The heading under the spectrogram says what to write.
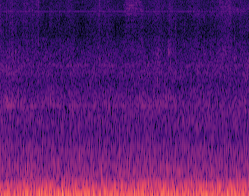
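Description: Steady, loud low rumble heard from inside the carriage of a Shinkansen Hikari Super Express bullet train running from Kyoto to Tokyo, a constant droning roar with faint higher hiss and no pauses or voices.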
